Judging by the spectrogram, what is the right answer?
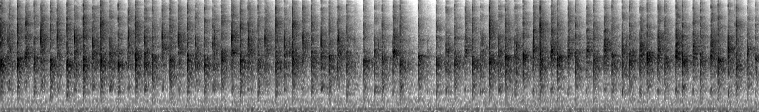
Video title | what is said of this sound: Cardmaker Tries Gel Press - Stamp With Simon! | I think there's a little shaker in here. So once you hear that, you just got to shake it up.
